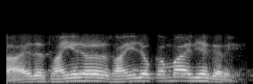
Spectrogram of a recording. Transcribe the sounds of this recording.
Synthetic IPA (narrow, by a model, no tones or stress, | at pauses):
aːɦet̪ɐsãːĩːə̃d͡ʑoːsaːĩːə̃d͡ʑoːkɐmaːɦeɗĩːə̃kɐɾḛː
